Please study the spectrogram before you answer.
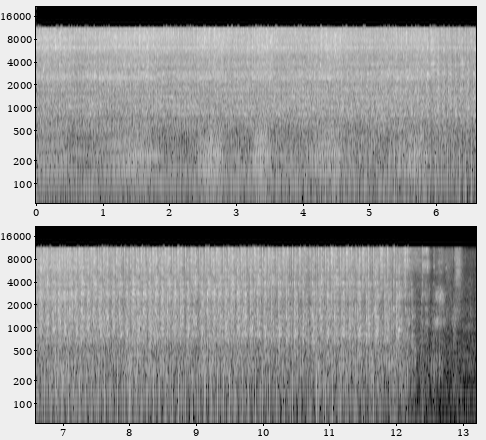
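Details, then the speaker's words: Briggs & Stratton opposed twin with dual carburetors and dual exhaust, chokes out: uneven lumpy firing about four beats a second with exhaust spitting back through the carburetor; weak or no spark, flywheel ignition problem suspected. "hear the exhaust coming up through the carburetor"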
